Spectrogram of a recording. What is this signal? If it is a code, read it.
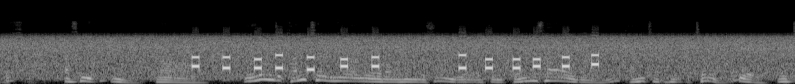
DTMF, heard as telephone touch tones, dialled by hand, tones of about 70 ms, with phone line noise and speech in Korean. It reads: 8546278 64478#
